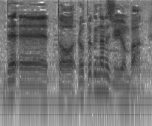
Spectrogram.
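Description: A man hosting a casual late-night stream, reading out listener comments with grumbling asides and frequent throat clearing. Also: lowish voice, animated, normal speed, faint music behind. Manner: grumbling, talks to himself, mock-annoyed asides.

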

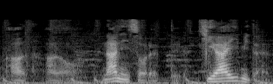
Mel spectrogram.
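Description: A slightly tipsy man in his twenties rambles through viewer comments on his live stream, teasing himself in rough, slangy talk. His voice sits low. Soft music plays faintly behind him. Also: animated, fairly quick. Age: 20s. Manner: rambling, rough slangy self-mocking banter.

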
